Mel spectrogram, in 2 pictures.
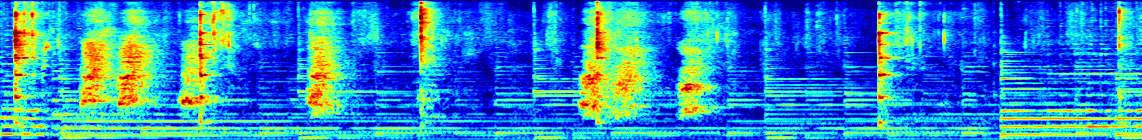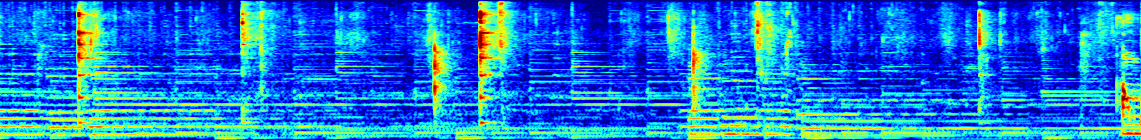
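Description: Seaweed salad tossed with white sugar in a bowl, giving a steady run of soft clinks and scraping stirs against the bowl, with a dog barking now and then in the background.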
